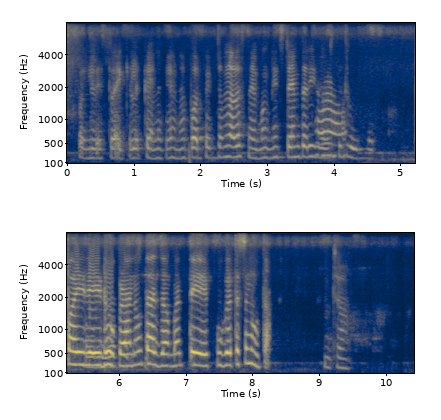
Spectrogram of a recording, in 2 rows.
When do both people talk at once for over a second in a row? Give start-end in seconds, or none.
5.5-6.7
